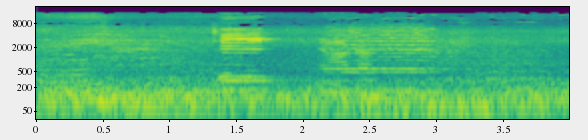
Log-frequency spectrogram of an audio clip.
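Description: Vehicle horns sounding from road traffic: a short, loud toot about a second and a half in, then a longer steady blast lasting about a second, over a constant low rumble.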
